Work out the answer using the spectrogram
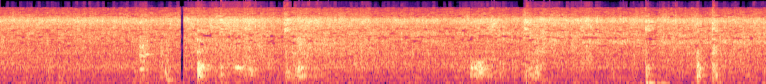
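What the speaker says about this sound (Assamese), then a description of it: "এতিয়া মই যিখিনি বিলাহী কাটি ৰাখিছিলোঁ সেইখিনি মই দি দিছোঁ" Chopped tomatoes hit hot oil with fried spices for an Assamese fish curry, giving a loud, steady close sizzle and hiss, broken by scattered scraping stir sounds throughout.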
